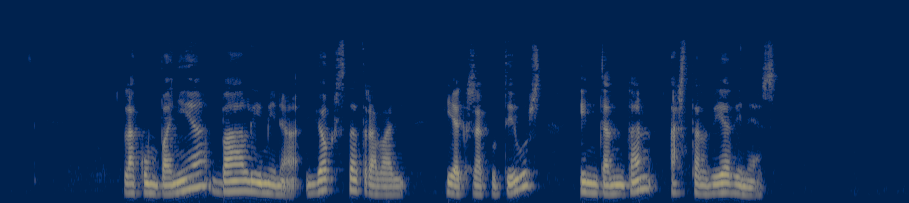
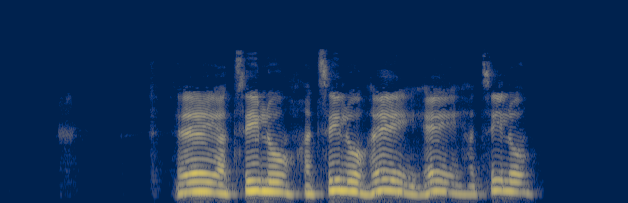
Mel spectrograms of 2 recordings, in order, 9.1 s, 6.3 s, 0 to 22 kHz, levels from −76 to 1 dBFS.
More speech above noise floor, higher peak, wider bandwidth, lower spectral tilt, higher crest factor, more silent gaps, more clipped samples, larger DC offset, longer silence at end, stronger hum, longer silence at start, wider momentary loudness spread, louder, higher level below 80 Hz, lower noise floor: second, 42 dB vs 63 dB; second, -10 dBFS vs -4 dBFS; first, 11 kHz vs 9 kHz; about the same, -5.5 dB/octave vs -6.5 dB/octave; first, 22 dB vs 16 dB; neither; neither; neither; first, 1.35 s vs 0.95 s; neither; second, 1.25 s vs 1.75 s; about the same, 10 LU vs 11 LU; second, -31 LUFS vs -20 LUFS; second, -82 dBFS vs -62 dBFS; second, -72 dBFS vs -81 dBFS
